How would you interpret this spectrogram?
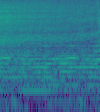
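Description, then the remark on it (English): A steady, continuous wash of ocean waves at Mitchell's Cove, a full rushing roar with a low rumble underneath and no distinct breaks or voices. “The ocean is magic. The water, deep, cold, and soothing.”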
